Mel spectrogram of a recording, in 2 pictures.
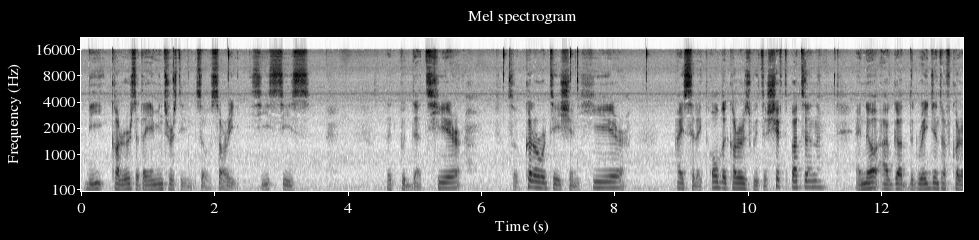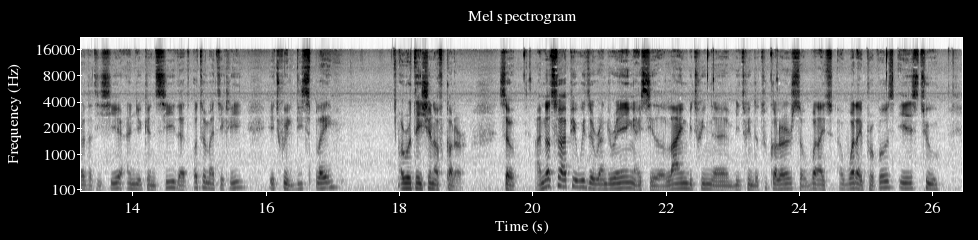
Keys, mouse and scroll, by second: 2.2 click.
